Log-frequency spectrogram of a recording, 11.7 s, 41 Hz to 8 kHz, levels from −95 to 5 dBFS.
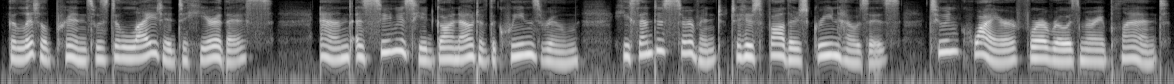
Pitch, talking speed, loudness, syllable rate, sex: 210 Hz, 175 wpm, -17 LUFS, 4.5 syllables/s, female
